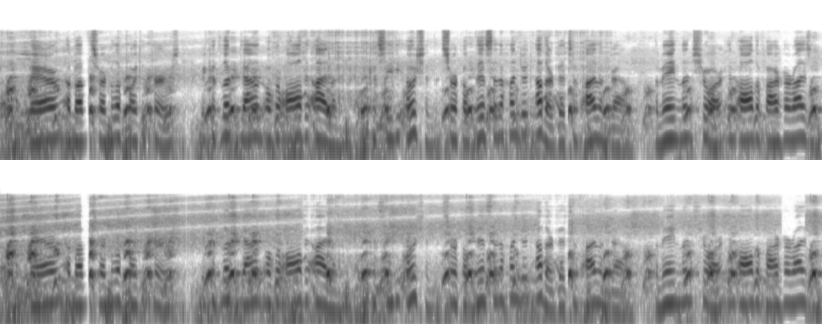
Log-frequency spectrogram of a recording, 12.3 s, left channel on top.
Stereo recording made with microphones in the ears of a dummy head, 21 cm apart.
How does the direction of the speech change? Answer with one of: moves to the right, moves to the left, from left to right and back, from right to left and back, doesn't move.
doesn't move.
